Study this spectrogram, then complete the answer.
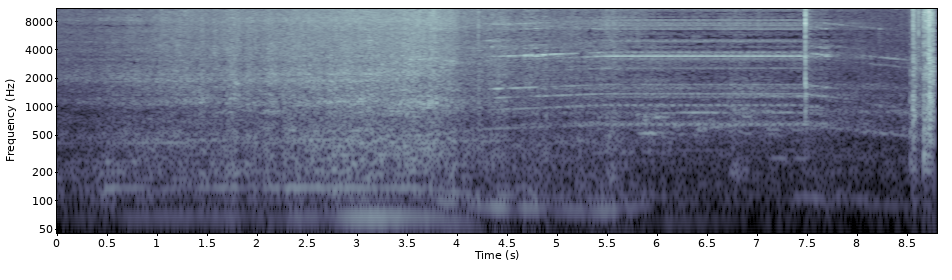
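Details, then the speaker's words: EV scooter hub motor after throttle replacement with a 3-speed-mode, parking-button throttle; run in modes one to three. Low, smooth electric hum rising with throttle and easing off, no grinding or clicking; normal hub motor run. "Throttle on చేసి చూద్దాం. నేను throttle అయితే తిప్పుతున్నాను."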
